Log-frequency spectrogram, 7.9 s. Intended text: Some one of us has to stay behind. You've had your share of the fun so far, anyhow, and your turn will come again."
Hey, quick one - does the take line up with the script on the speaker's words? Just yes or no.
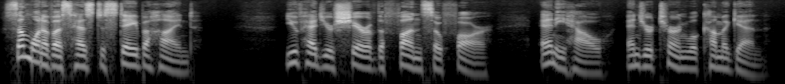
yes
